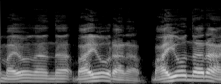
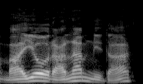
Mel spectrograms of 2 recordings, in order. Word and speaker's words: 마요라나: 이 자신이 곧 반입자인데 여기 있는 에토레 마요나라 아닙니다. 마요라나입니다. 잘못 발음하시는 분들이 많아갖고 예 이분이 그 이탈리아의 이제 이론 물리학자죠.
